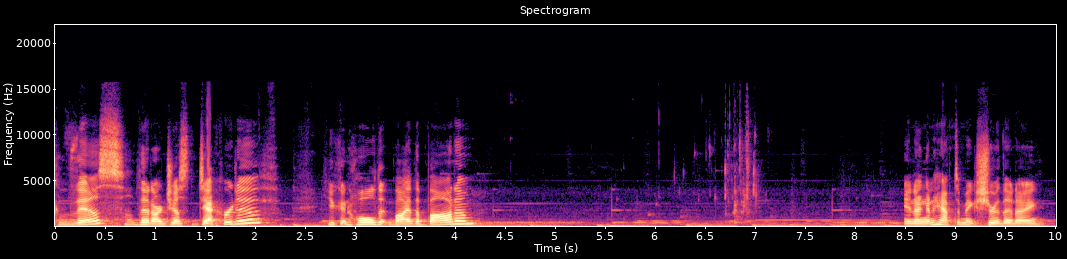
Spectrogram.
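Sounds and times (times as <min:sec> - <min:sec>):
liquid glaze sloshing: 0:05.7 - 0:07.5
short splash: 0:06.5 - 0:07.2.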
